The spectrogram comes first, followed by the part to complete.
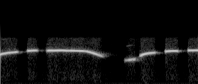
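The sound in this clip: Young eagles or buzzards give high, clear whistling calls: several sustained, nearly level notes with short gaps between them. One long note slides slightly downward, and no other sound is present.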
